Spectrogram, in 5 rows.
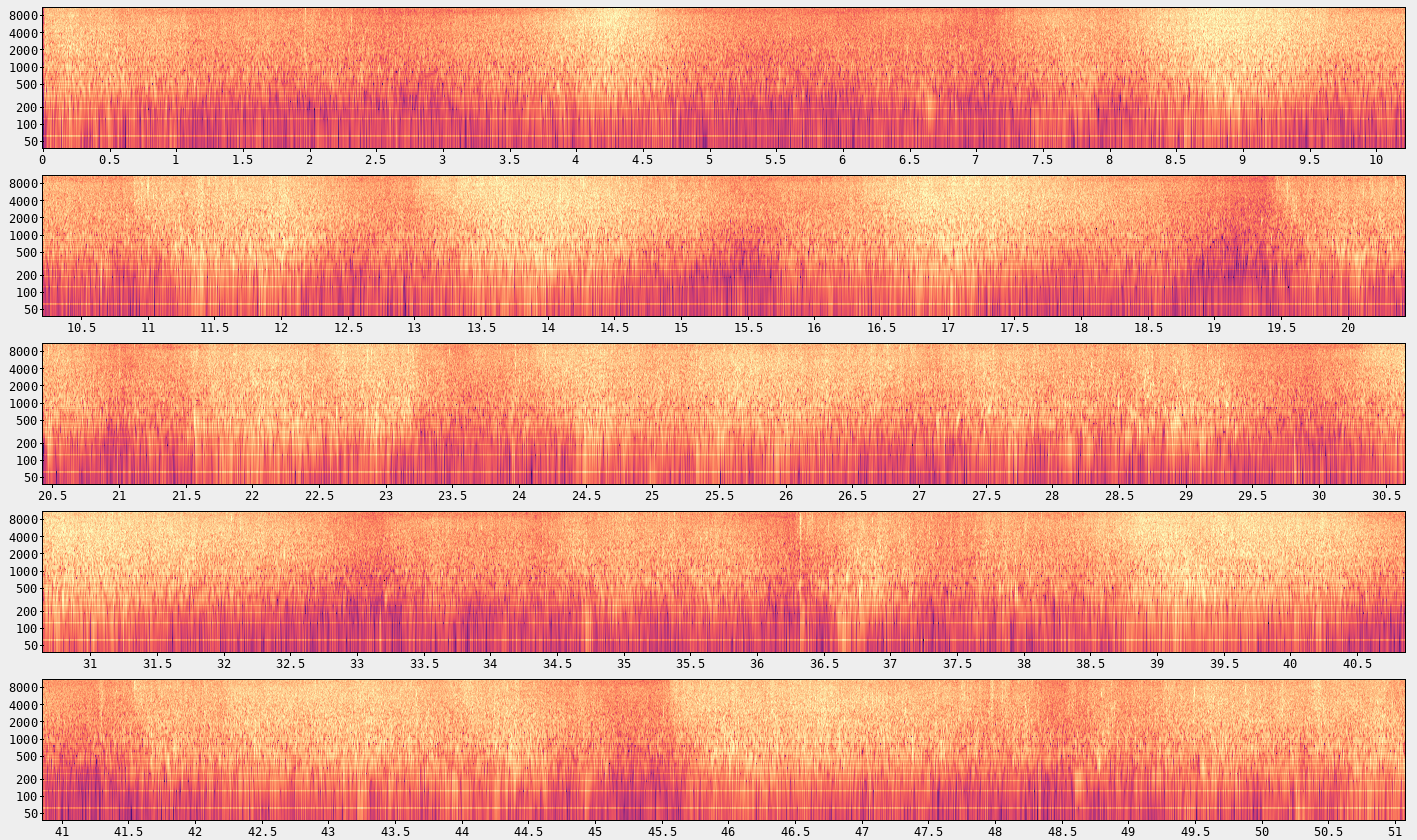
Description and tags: Baltic Sea 3
sea, water, wave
